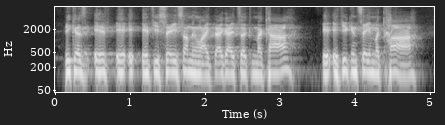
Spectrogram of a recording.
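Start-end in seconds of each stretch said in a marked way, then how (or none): 2.1-3.1 Boston-accented delivery. Teaching a bible verse, the speaker demonstrates a word for listeners in a boston accent. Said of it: "get in tune with your inner Boston accent".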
